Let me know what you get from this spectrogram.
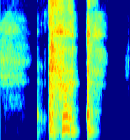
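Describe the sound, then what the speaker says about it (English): Two harsh coughs close to the mic, the first longer and raspy, the second a short sharp burst, with silence around them. "I'm going to cough, sorry."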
